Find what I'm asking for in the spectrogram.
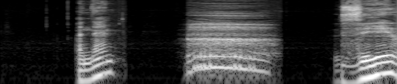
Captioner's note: gasp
